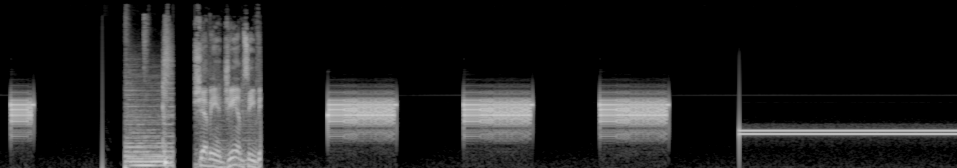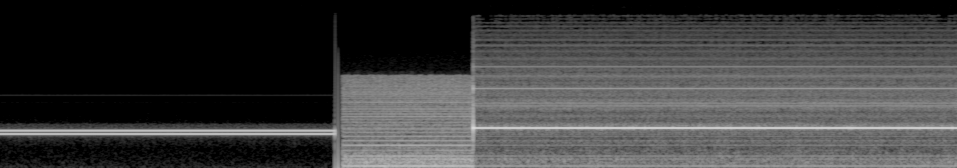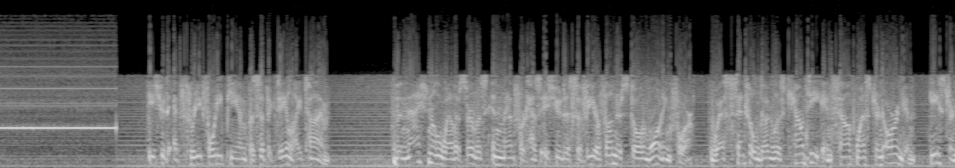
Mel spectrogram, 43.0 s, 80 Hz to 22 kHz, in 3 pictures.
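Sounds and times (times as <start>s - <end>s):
steady alarm tone: 21.5s - 30.5s.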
